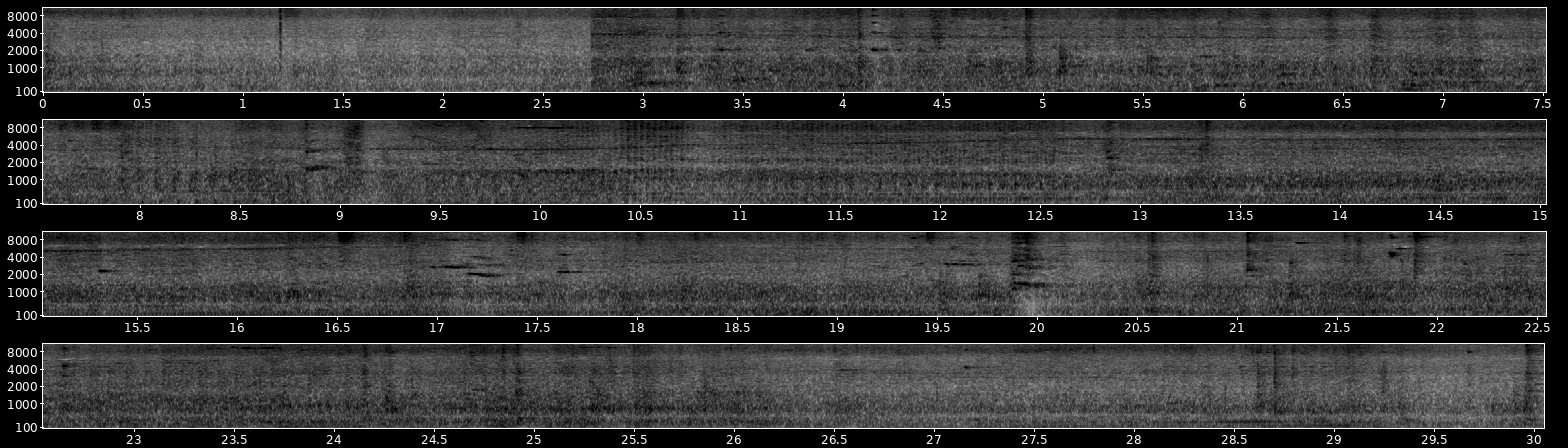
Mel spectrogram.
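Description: Heavy loaded diesel lorries driving slowly past one after another on a rough road, their engines running with a low drone and their bodies giving many short knocks and rattles.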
